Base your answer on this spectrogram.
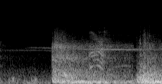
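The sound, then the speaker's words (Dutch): Enemy shots landing in soft sand nearby, two heavy dull thuds, one midway and one near the end, each followed by a low rumbling roar. “Die schoten waren allebei rechts. 40 of 50 meter hoogstens.”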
